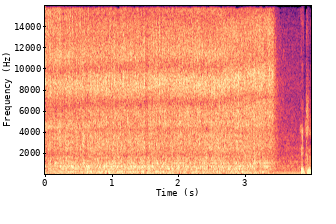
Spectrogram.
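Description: Hansen hose spray nozzle jetting water under pump pressure: a loud, steady hiss that cuts off suddenly near the end.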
